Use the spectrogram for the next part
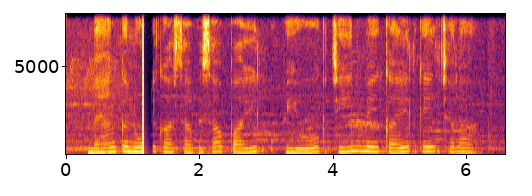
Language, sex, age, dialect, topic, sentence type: Maithili, female, 36-40, Southern/Standard, banking, statement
